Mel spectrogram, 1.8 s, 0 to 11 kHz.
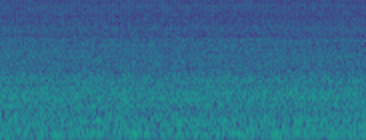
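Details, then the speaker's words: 2011 Toyota Land Cruiser Prado VX, automatic, engine bay at idle: smooth steady even hum with no knocks, ticks or misses; very clean, very quiet, healthy normal idle. "alright let's make our way to the engine bay now as you can see and here it's very clean very quiet and very neat"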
